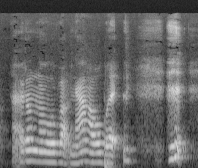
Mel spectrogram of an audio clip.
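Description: A young girl's voice making long, drawn-out sounds whose pitch wavers, with no clear words, for about a second and a half.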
